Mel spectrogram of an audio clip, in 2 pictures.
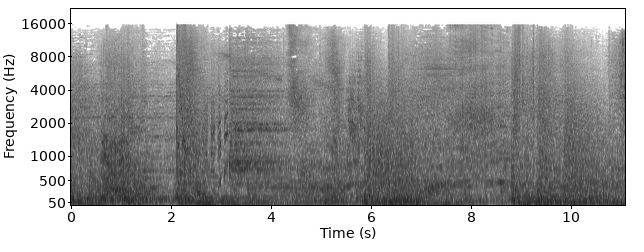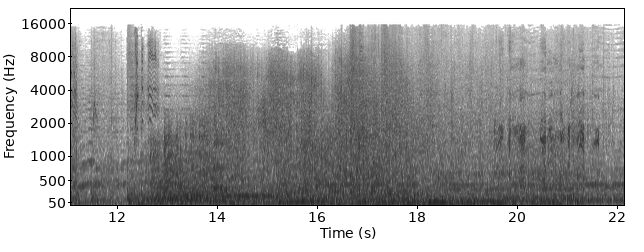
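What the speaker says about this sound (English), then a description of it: "Heavy artillery coming in!" Cartoon heavy artillery pounds away in a battle scene, with repeated deep booms and crashing bursts piling up loudly over a busy score, while characters shout briefly.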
